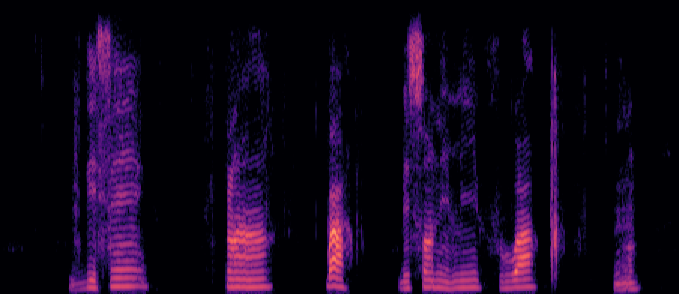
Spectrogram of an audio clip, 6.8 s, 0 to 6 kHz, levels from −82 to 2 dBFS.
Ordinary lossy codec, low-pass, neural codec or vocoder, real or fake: Opus, 16 kbps; 5.4 kHz; vocoder, 44.1 kHz, 128 mel bands, Pupu-Vocoder; fake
